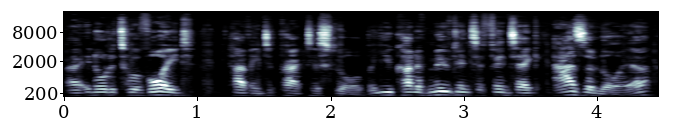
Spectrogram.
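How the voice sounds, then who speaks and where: A man hosting an interview, putting questions in an informal, conversational way with halting restarts. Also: mid-range voice, darkish tone. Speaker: interview host.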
